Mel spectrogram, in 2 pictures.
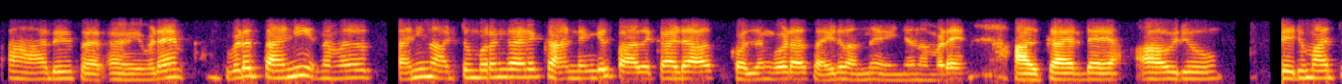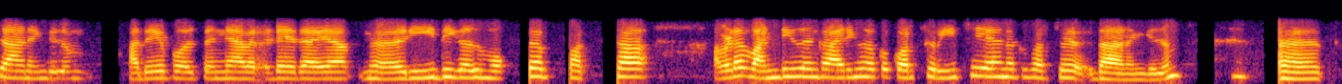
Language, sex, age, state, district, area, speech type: Malayalam, female, 18-30, Kerala, Pathanamthitta, rural, conversation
